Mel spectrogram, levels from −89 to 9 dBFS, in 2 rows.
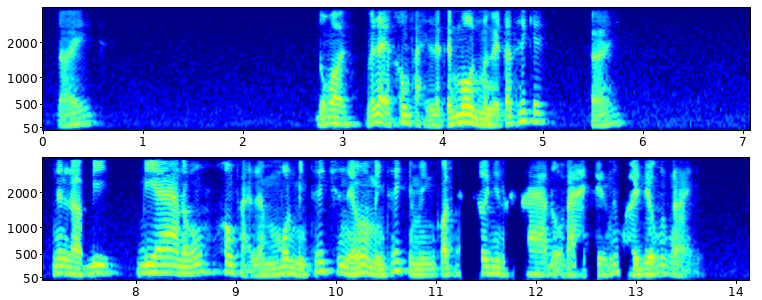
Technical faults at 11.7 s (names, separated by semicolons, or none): speech suppressed in double talk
